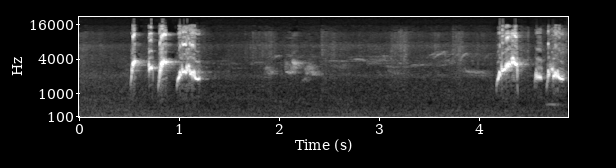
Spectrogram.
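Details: A red-whiskered bulbul shows off its song style. A short burst of three or four clear, rising-and-falling whistled notes comes first, a soft faint call follows, then after a pause another similar lively phrase.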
